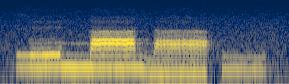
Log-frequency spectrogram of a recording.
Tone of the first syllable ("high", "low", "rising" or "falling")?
high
